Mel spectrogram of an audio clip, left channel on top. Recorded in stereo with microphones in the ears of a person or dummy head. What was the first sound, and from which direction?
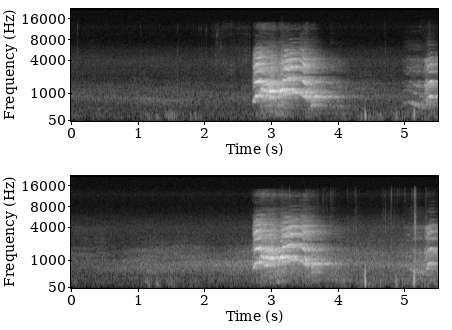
A scream, 15° right (ahead or behind).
